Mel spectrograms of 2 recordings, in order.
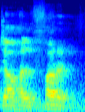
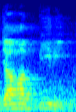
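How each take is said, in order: First: The second word is said as fard. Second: The second word is said as firik. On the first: "yang betul" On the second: "guru saya sebut jauhal pirik"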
